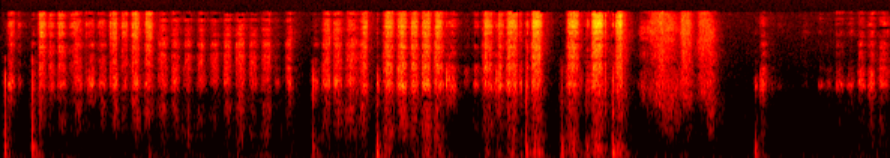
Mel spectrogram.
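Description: A wooden HB pencil sketches steady strokes across a flat white drawing paper sheet. It makes a quiet, bright, rasping scratch in short repeated bursts, with brief pauses between strokes.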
